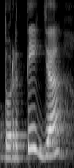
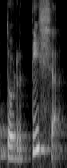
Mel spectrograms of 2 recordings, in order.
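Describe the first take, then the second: First: The double L sounds like a y. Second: The double L sounds like sh. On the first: "com sons de I" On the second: "o som do S H ... nessa região seria pronunciada como"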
